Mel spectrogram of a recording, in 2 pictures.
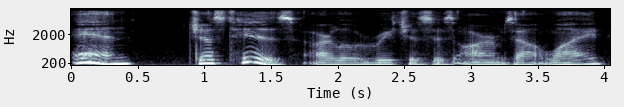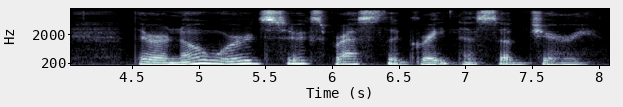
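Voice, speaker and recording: Older guy reading a kids book, raspy and creaky, dramatic pauses, bit of a dull recording. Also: medium pitch. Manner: expressive, dramatic pauses and emphasis. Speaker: reader of children's picture books. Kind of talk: animated storybook read-aloud.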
